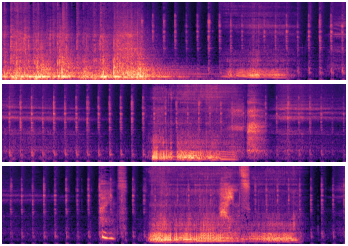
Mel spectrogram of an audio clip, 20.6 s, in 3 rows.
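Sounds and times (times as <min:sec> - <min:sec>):
rhythmic ticking clicks: 0:00.0 - 0:20.6
loud snoring: 0:04.4 - 0:05.9, 0:09.8 - 0:11.9, 0:16.6 - 0:19.9.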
